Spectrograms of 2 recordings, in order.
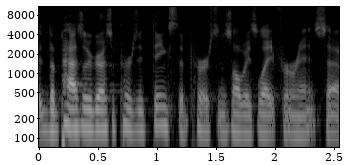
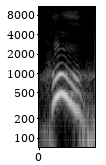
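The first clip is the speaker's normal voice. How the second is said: big loud relieved exhale; loud high whew; 13 dB louder than usual. Acted. After the rant.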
